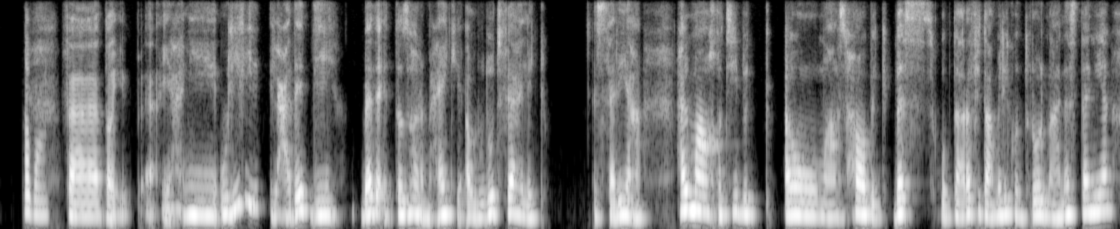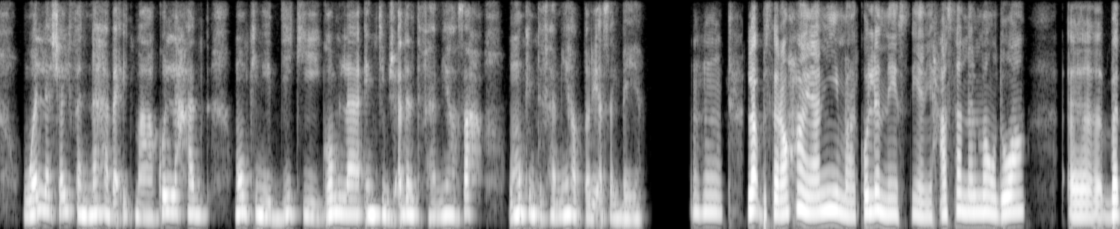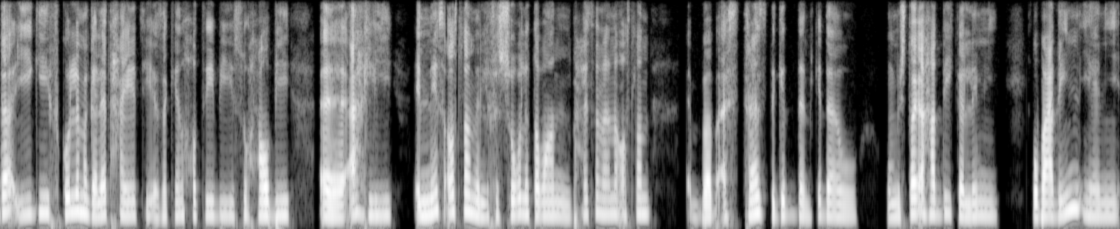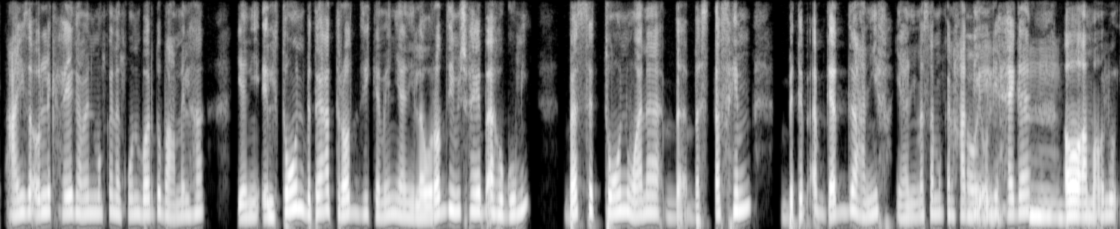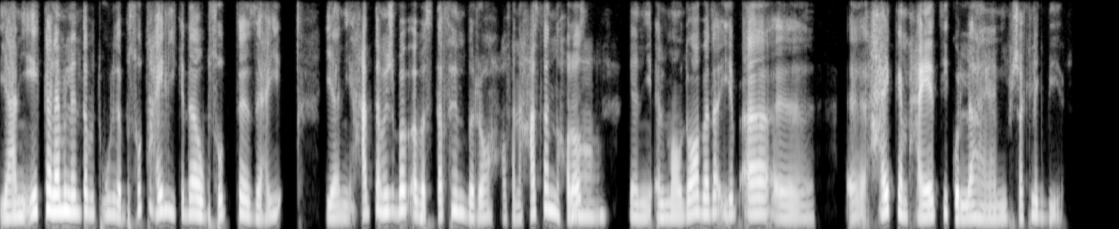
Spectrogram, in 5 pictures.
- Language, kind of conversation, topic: Arabic, advice, إزاي أتعلم أوقف وأتنفّس قبل ما أرد في النقاش؟
- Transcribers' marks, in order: in English: "كنترول"; in English: "Stressed"; in English: "الTone"; in English: "الTone"; tsk; tapping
